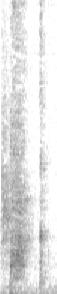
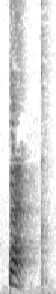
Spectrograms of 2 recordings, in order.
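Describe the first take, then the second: First: The word is whispered very quietly. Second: The word is shouted very loudly. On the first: "Let's whisper it" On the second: "And let's shout it"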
